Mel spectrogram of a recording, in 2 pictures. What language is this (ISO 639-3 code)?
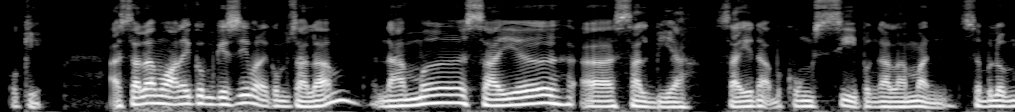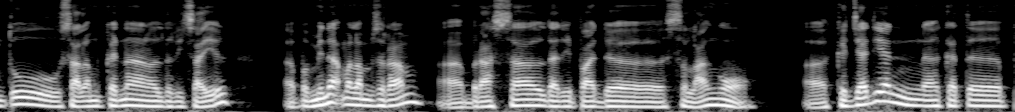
msa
